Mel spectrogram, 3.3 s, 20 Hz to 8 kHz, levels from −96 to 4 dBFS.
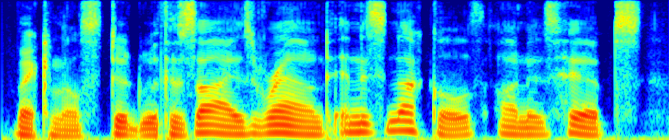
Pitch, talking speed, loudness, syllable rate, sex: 105 Hz, 215 wpm, -17 LUFS, 5.0 syllables/s, male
